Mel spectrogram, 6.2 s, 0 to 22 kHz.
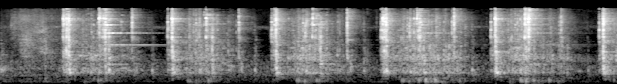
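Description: Harbor Freight Greyhound 6.5 hp single-cylinder OHV engine, a Honda GX200 copy, being pull-started on full choke. About six quick recoil-starter pulls come roughly one a second, each a short rasp of rope and cranking engine. It tries to fire but won't keep running, which the owner puts down to stale gas.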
